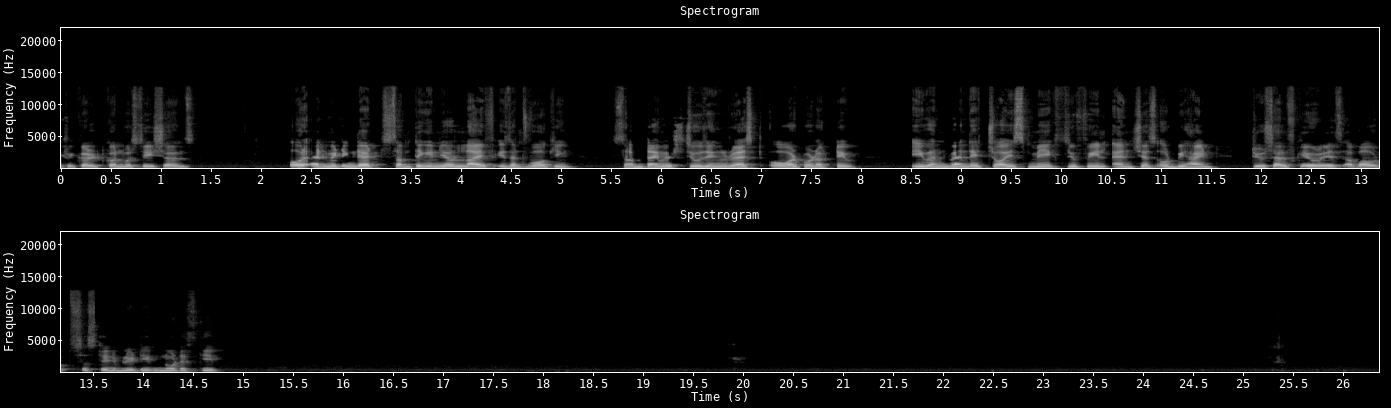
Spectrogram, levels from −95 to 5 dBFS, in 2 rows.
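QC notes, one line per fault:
Nothing stood out on listening to this speech clip.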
